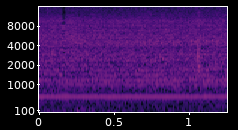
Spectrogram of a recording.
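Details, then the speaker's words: Fronius solar inverter cooling fan running at full speed: steady, piercing whine over an airy rush. Debris falling into the heatsink fan channel is suspected of making it noisy. Noisy cooling fan. "But so what can happen is debris can fall down here and get stuck in there and end up through the fan and be causing it to be noisy like that, or causing it to stop altogethe"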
